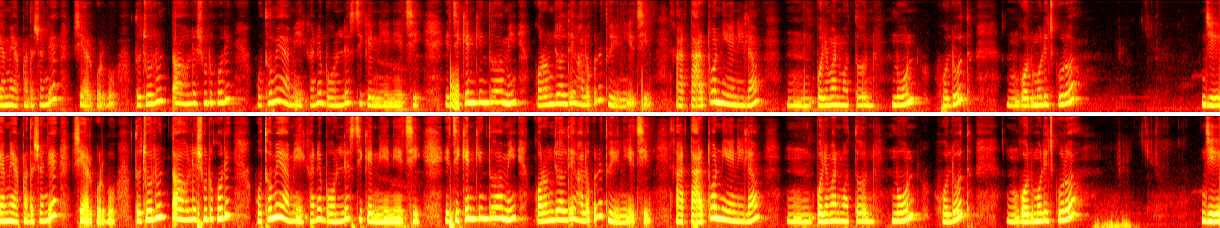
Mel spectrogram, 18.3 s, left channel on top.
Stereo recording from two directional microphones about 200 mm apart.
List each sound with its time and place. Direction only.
0.0 s speech: 40° right (ahead or behind)
18.0 s a woman's voice: 30° right (ahead or behind)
